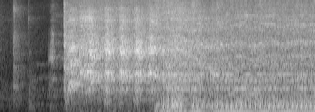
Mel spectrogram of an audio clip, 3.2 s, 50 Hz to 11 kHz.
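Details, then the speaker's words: 2014 Arctic Cat Wildcat Sport 700 twin with new spark plugs fitted after one plug was found fuel-soaked and fouled, leaving it running on one cylinder. Brief crank, catches at once, then a steady, even idle: normal start and idle. "I put them in as soon as I put them in I start it right up nice oh that was easy enough"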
